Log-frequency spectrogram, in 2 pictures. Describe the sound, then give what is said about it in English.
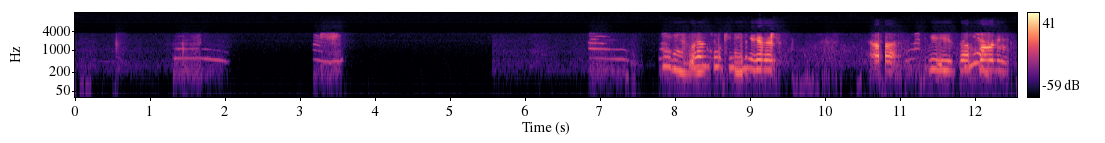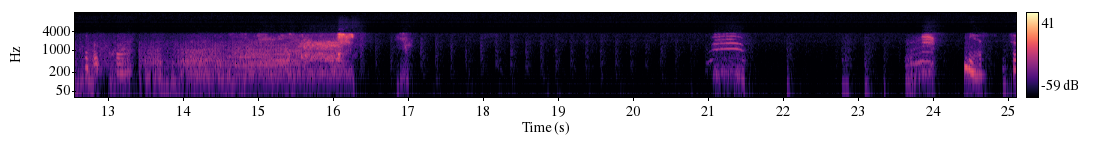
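A cat named Molly meows repeatedly on a conference call. Short calls are separated by pauses, and a loud, drawn-out stretch of yowling and meowing runs through the middle before a few quieter meows near the end. “Welcome to the call, kitty cat.”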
